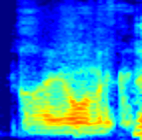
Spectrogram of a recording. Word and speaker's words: Ioniq: In fact, the new, I can never pronounce this one, the Ioniq? – Ioniq.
